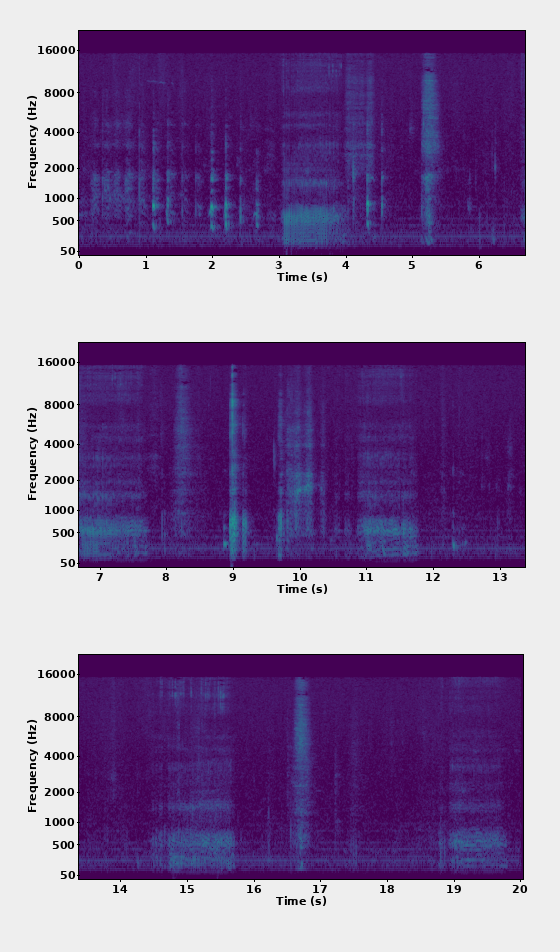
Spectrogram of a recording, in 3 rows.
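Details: Izzy, an animal that survived renal failure, snoring while asleep: steady, regular snoring at about 15 breaths a minute in a quiet room.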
